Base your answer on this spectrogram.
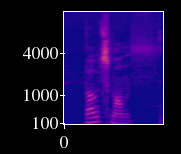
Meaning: bosun, boatswain
- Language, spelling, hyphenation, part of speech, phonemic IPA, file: Dutch, bootsman, boots‧man, noun, /ˈboːts.mɑn/, Nl-bootsman.ogg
